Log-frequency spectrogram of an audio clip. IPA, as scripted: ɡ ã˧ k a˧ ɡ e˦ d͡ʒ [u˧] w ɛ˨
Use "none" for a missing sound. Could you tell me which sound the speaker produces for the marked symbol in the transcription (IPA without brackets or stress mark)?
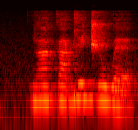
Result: o˧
